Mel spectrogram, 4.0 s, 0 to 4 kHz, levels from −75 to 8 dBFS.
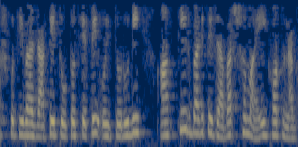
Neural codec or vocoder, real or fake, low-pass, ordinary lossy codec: none; real; 3.6 kHz; none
